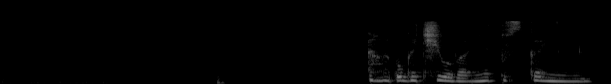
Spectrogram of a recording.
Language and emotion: Russian, neutral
